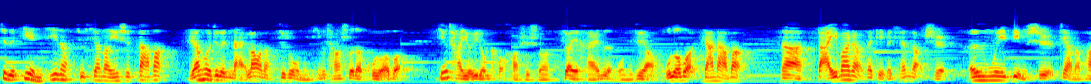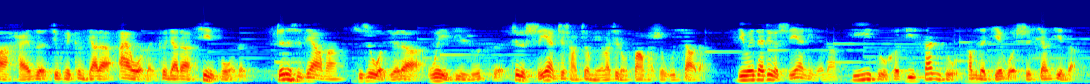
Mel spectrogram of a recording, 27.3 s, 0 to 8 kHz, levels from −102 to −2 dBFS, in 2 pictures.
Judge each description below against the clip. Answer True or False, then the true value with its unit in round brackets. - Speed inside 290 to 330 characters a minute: True (325 characters per minute)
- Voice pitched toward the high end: False (135 Hz)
